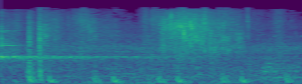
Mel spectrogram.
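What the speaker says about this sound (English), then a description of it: "Oh, the heartbeat, the heartbeat" A killer's terror radius heartbeat in Dead by Daylight pulses as low, doubled thumps in a steady rhythm, about two beats per second, with a faint hum underneath.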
